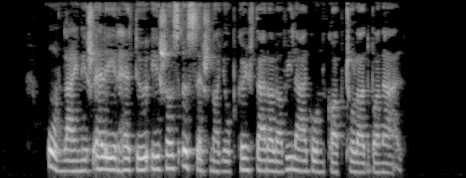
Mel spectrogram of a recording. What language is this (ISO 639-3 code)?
hun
